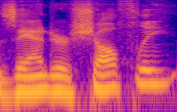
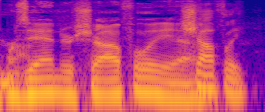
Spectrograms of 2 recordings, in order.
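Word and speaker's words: Xander Schauffele: like to bet on xander shelfly is that his name i always pronounce his name xander shuffle uh i read an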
